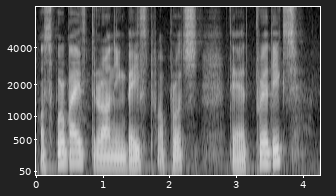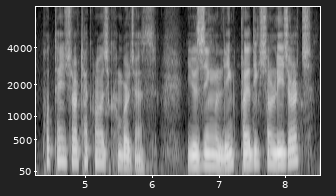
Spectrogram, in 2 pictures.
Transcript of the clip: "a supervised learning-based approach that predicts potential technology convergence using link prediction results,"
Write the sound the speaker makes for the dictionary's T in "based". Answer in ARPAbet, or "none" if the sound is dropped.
T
